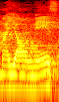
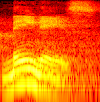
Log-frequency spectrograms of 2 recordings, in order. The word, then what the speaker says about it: mayonnaise: cunt นะแปลว่าขอหีบสระอีนะครับดังนั้นเราต้องลากยาวนะครับ can't นะฮะไม่อยากให้คุณพูดคำนั้นนะฮะอันนั้นคือสั้นกว่านะครับนะฮะดังนั้นต้องระวังหน่อยครับโอเค alright มีคนถามคำว่านี่ครับคำว่า mayonnaise นะฮะ mayonnaise ออกเสียงว่า mayonnaise แค่สามพยางก็ได้ mayonnaise mayonnaise สองพยางก็ได้นะครับ mayonnaise mayonnaise บางคนออกเสียงว่า mayonnaise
